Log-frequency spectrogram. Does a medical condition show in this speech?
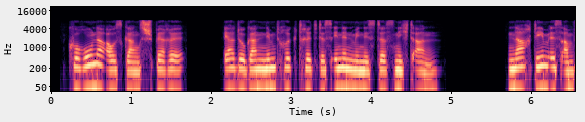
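No.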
